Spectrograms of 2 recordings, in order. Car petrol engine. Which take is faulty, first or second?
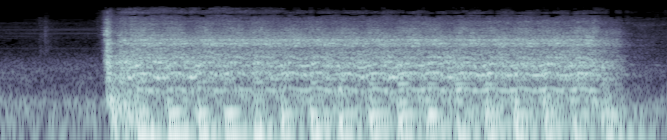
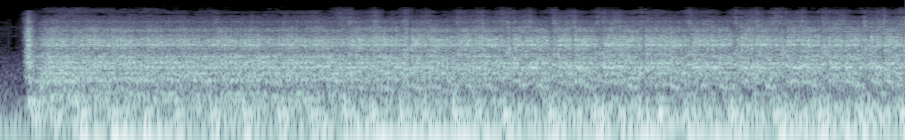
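first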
